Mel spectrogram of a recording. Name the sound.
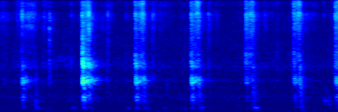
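cutting pineapple into small sticks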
